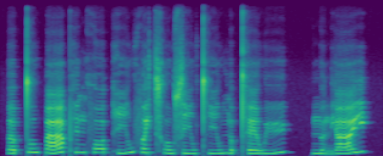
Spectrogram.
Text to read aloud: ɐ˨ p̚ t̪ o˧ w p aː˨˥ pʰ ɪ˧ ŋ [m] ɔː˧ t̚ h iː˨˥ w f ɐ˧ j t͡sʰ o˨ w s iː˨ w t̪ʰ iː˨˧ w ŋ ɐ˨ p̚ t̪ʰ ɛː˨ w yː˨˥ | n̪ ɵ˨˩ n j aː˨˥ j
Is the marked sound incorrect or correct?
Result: incorrect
